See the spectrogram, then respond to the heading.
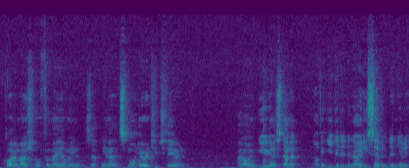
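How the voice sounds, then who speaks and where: A man with an Australian accent, fairly low pitch and monotone, flat intonation at a fairly quick pace, with noticeable background noise and audible room echo. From Western Australia, Perth. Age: 70s. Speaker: local resident. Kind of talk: interview. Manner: halting.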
